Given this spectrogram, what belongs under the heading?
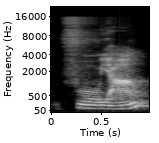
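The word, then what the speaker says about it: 阜阳: 好，明谢一下啊，纠错，读音阜阳啊，读阜字啊。OK，谢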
